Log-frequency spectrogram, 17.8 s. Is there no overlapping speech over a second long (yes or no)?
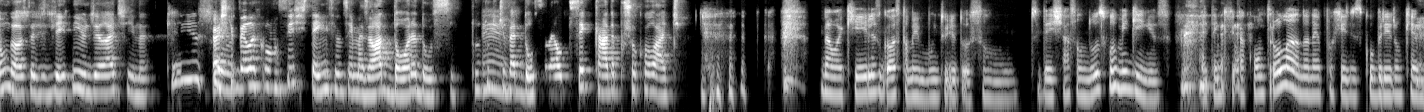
yes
